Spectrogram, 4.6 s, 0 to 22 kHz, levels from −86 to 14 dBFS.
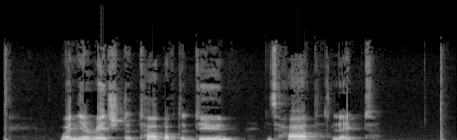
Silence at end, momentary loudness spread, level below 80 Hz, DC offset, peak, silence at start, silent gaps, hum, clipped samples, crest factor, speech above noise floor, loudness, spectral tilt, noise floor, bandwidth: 0.15 s; 10 LU; -50 dBFS; under 0.1%; 0 dBFS; 0.05 s; none; none; under 0.1%; 14 dB; 46 dB; -13 LUFS; -4.5 dB/octave; -59 dBFS; 16 kHz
